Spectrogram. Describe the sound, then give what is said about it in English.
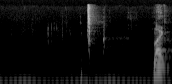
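A quiet sip of water: soft mouth noises and a sharp wet click, then a brief gulping swallow followed by a short voiced breath at the end. “Just had to take a sip of water there, speaking nonstop.”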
